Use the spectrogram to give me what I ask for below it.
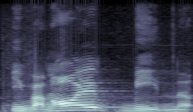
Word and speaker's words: Ivanoe Bin: Si tratta di Ivanoe Bin. Ho chiesto, si pronuncia così letteralmente, proprio onde evitare di fare figuracce.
